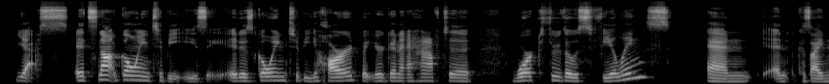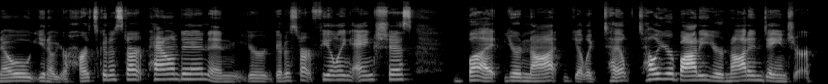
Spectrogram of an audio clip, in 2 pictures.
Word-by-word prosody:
Yes, 485 - +4
it's 185 +2 +7
not 220 0 +5
going 205 -3 -3
to 175 -1 0
be - - -11
easy; 430 +6 +3
it 160 - -6
is 165 -1 +1
going 185 +1 -5
to - - -2
be 155 +1 -14
hard, 175 +3 +1
but - - -9
you're 160 0 -9
gonna 155 -1 -6
have 160 +1 -6
to 150 -3 -7 0.4
work 185 +4 -3
through 195 -2 -7
those 165 -2 +5
feelings, 275 - +1 0.4
and 135 -3 -2 0.2
and - - -7
'cause 160 -4 0
I 135 -1 -1
know, 160 +4 -4
you 160 - -9
know, 130 - -6
your 120 - -10
heart's 160 +2 -2
gonna 220 0 -7
start 230 0 +3
pounding 245 0 -1
and 135 -4 -7
you're 145 -1 -10
gonna 150 +6 -10
start 190 +3 -2
feeling 215 -2 -5
anxious, 230 +2 +2 0.6
but 195 -5 +3
you're 170 0 -4
not 155 -1 +2
Yeah, - - -7
like, 140 -2 -11
tell 180 0 -4
tell 235 +3 +2
your 255 0 -3
body 205 -2 +6
you're 175 -6 -5
not 170 +5 +2
in 205 -1 -6
danger, 150 -7 -5
175 Hz, 190 wpm, -26 LUFS, 155-215 Hz, 0.6 s, it's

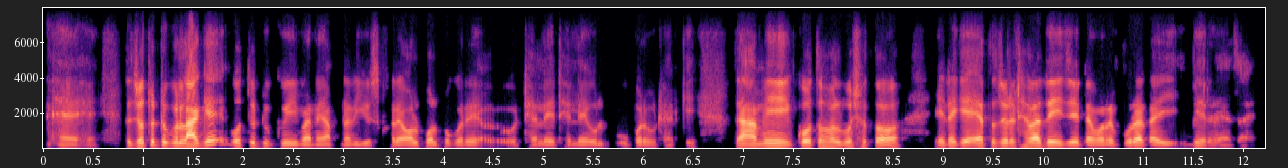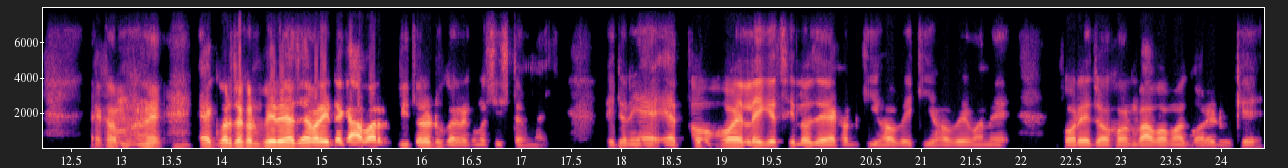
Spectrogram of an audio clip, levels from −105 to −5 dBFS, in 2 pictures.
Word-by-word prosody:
হ্যাঁ, 115 -2 -4
হ্যাঁ। 100 +1 -17 0.3
তো - - -14
যতটুকু 175 0 +1
লাগে 170 +7 +8 0.3
অতটুকুই 145 -5 -7
মানে 115 -1 -2
আপনারা 115 +1 -9
ইউজ 110 -1 -10
করে 110 - -4
অল্প, 120 - -5
অল্প 120 - -11
করে 105 0 -6 0.4
অ - - -12
ঠেলে, 110 0 -7
ঠেলে 105 +1 -10
উল 105 - -10 0.2
উপরে 100 +1 -8
উঠে - - -16
আরকি। - - -18 0.4
তো - - -2
আমি 145 +3 0 0.3
কৌতূহলবশত 140 -2 -1 0.6
এটাকে 130 +3 -1 0.2
এত - - -15
জোরে 150 -1 +1
ঠেলা 145 0 +5
দেই, 135 0 +4
যে - - -1
এটা - - -1
মানে 120 0 -1
পুরাটাই 130 -3 +1 0.3
বের 115 -3 -5
হয়ে 100 - -12
যায়। - - -16 0.7
এখন 130 +1 -2 0.2
মানে 140 +2 +1 0.5
একবার 155 +3 +3
যখন 150 +1 +6
বের 140 0 +9
হইয়া 155 +1 +9
যায়, 160 -2 +6
এবার 145 0 +9
এটাকে 135 0 +4
আবার 135 0 +6 0.2
ভিতরে 130 +1 0
ঢুকানোর 115 -1 -4
কোন 115 - -13
সিস্টেম 110 -5 -11
নাই। - - -22 0.6
এটা 120 +2 -8
নিয়ে 125 0 -6
এ - - -2 0.2
এত - - -19 0.3
ভয় 130 +2 +4
লেগেছিল, 135 0 -1 0.2
যে 120 - 0
এখন 115 0 -9
কি - - -15
হবে, 110 0 -4
কি 110 - -16
হবে? 105 +1 -7
মানে 105 +1 -12 0.7
পরে 115 0 0
যখন 110 +1 -3 0.2
বাবা-মা 110 0 0
ঘরে 100 +1 -7
ঢুকে 105 0 -11
120 Hz, 165 wpm, -24 LUFS, 110-140 Hz, 0.7 s, বের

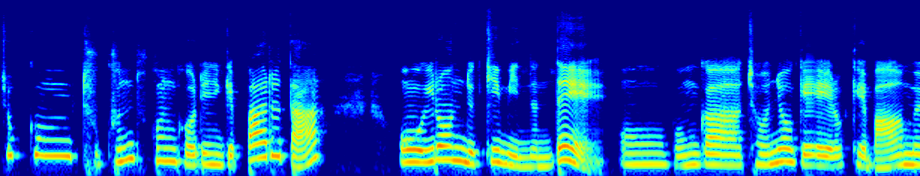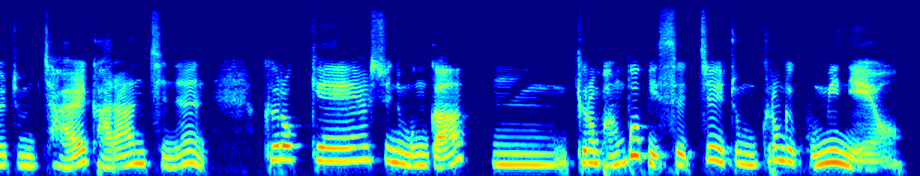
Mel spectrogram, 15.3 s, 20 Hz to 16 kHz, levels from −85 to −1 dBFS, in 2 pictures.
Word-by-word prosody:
쪼끔 340 -1 -2
두근두근거리는 230 -4 -2
게 170 -1 -4
'빠르다.' 310 +1 +2 0.6
어 225 0 +4
이런 260 0 +3
느낌이 205 -2 0
있는데 165 +10 +2
어 190 -1 -5
뭔가 180 +1 0
저녁에 220 +4 0 0.2
이렇게 160 +1 -2
마음을 170 +7 0
좀 170 -2 -5
잘 180 +9 +1
가라앉히는 180 +3 -2 0.5
그렇게 260 -2 +2
할 260 +1 -3
수 265 0 -5
있는 220 -3 +2
뭔가 175 - +2 0.2
음 185 +1 -2
그런 220 -1 +3
방법이 215 - +1
있을지 210 - -1
좀 195 -4 -3
그런 255 +5 -2
게 235 - +1
고민이에요. 185 - +1
200 Hz, 265 characters per minute, -29 LUFS, 180-250 Hz, 0.6 s, 어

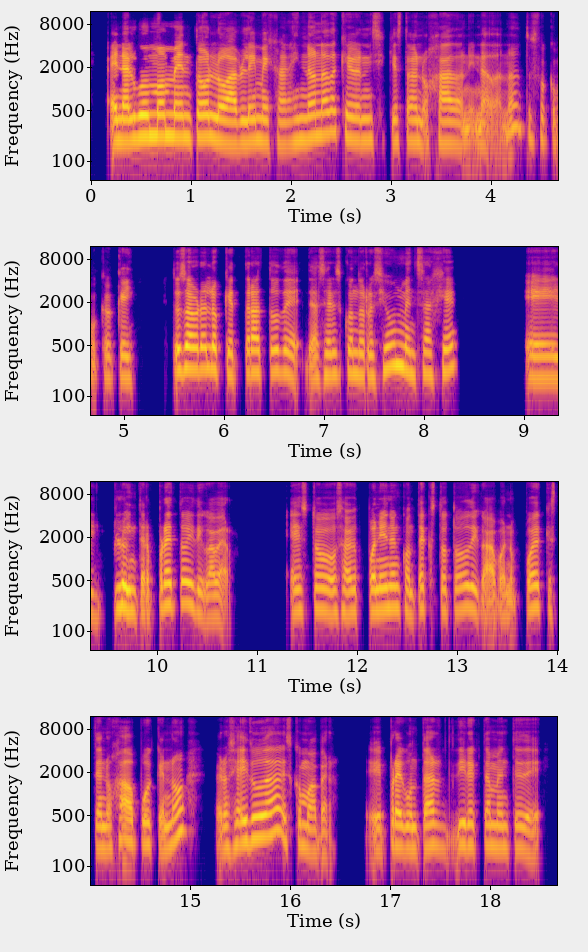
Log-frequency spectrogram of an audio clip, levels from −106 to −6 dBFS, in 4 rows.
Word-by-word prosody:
en 190 +1 +4
algún 215 +3 +7
momento 220 -1 +4
lo 195 -3 +5
hablé 180 +1 +4
y 195 - 0
me 190 -1 +1
dijeron: 175 -1 -6
"Ay 190 +2 -5
no, 205 +2 +2
nada 235 +3 +1
que 220 -5 -1
ver, 195 - 0
ni 195 - -4
siquiera 200 -1 -10
estaba 190 0 -4
enojada 180 -1 -1
ni - - -7
nada", - - -6
¿no? - - -7
Entonces, 255 -10 -11
fue 195 - -11
como - - -11
que - - -7
okey. 180 -1 -4 0.3
Entonces, 240 +2 +6
ahora 235 0 +5
lo 235 -1 +2
que 195 - -1
trato 215 +2 +1
de 210 -5 -3
de - - -7
hacer 195 +1 -3
es 195 - -9
cuando 205 -2 -2
recibo 190 +6 -3
un 270 - +3
mensaje, 215 +1 -2 0.7
eh, 175 -2 -2
lo 210 +2 +6
interpreto 230 +5 +2
y 230 - +1
digo, 170 -5 -4
a - - +1
ver, 155 - -3 0.6
esto, 190 +1 -2
o 175 - 0
sea, 180 -1 -2
poniendo 200 +2 +2
en 210 - -3
contexto 190 0 -5
todo, 200 +3 -3
digo: 200 - -2
"Ah, - - +1
bueno, - - -6
puede 215 +1 +1
que - - -15
esté 180 - -5
enojado, 175 - +1
puede 205 - -2
que - - -5
no", 240 +11 +1 0.3
pero 175 - -4
si 200 - -5
hay 215 - +4
duda 255 +6 +5
es 230 - -6
como 190 -4 -2
a 160 - -3
ver, 150 -5 -9 0.5
preguntar 185 0 +1
directamente 190 -2 -4
de, 165 -4 -4
195 Hz, 235 wpm, -21 LUFS, 185-220 Hz, 0.7 s, algún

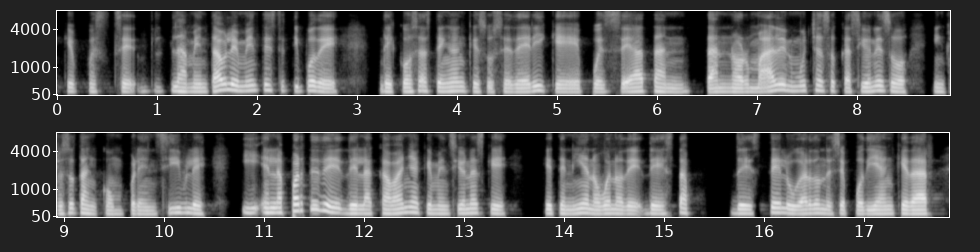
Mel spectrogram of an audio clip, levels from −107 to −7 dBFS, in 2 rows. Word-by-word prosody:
que 145 -2 -3
pues 140 0 -10
se 140 -2 -1 0.4
lamentablemente 170 +6 +2
este 185 -3 -9
tipo 165 +1 -1
de 135 -4 +1 0.4
de 135 -2 0
cosas 140 +3 -1
tengan 155 +1 +1
que 140 -1 -2
suceder, 130 0 -1
y 175 +1 +1
que, 125 -4 -1
pues, 130 -1 -2
sea 145 +3 +2
tan 140 -2 -2
tan 135 +2 +1
normal 135 +6 +3
en 190 -3 +2
muchas 170 +1 -3
ocasiones, 155 +3 -1
o, 130 -2 +1 0.2
incluso, 135 +3 -3
tan 155 -5 +1
comprensible. 130 +5 -2 0.3
Y 165 -1 -3
en 170 - +4
la 175 - +4
parte 230 -11 +4
de 185 -8 +4
de 145 0 +3
la 140 -1 0
cabaña 155 +5 +2
que 150 -2 -1
mencionas 150 +3 -1
que 140 -2 -1 0.3
que 145 - +3
tenían. 145 +2 +1
O 135 - +3
bueno, 140 0 +2
de 130 -1 0
de 140 0 +1
esta 155 +3 -2 0.3
de 145 -1 +2
este 145 +5 0
lugar 140 -2 +3
donde 150 -3 +1
se 135 +1 -1
podían 135 +1 0
quedar, 135 -1 +4
145 Hz, 170 wpm, -23 LUFS, 135-160 Hz, 0.4 s, en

